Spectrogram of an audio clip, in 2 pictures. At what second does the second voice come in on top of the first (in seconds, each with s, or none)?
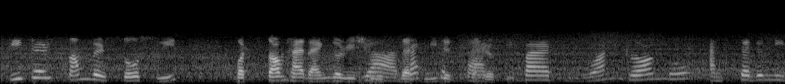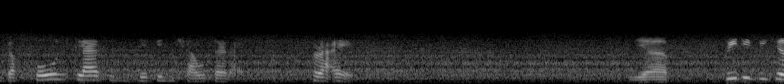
3.4 s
